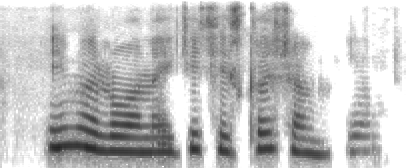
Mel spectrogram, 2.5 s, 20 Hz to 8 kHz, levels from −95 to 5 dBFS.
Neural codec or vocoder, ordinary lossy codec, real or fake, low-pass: none; Opus, 24 kbps; real; 7.2 kHz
